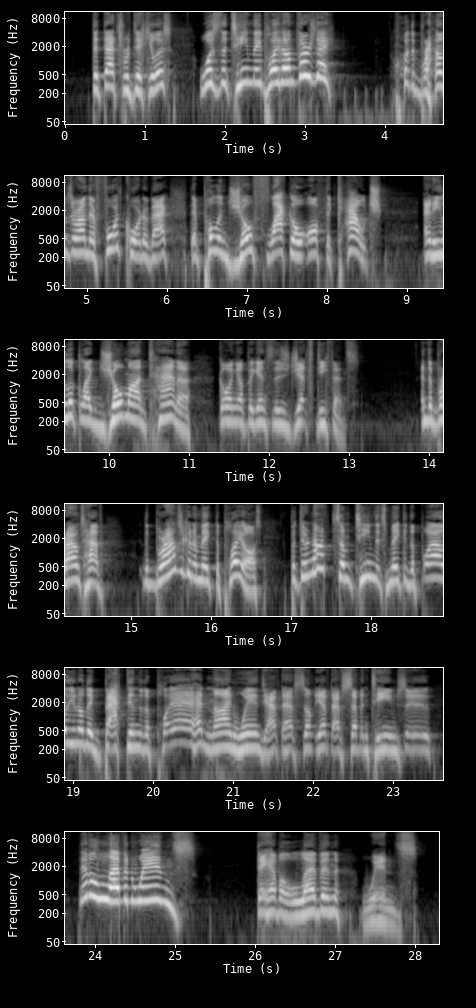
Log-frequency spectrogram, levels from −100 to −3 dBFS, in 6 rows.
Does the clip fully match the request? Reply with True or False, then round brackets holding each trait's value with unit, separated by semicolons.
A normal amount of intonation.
False (5.9 semitones)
